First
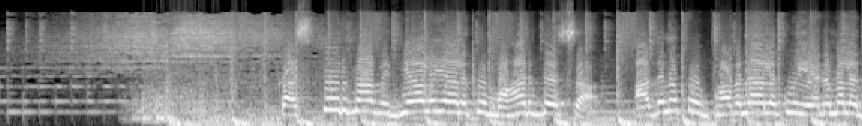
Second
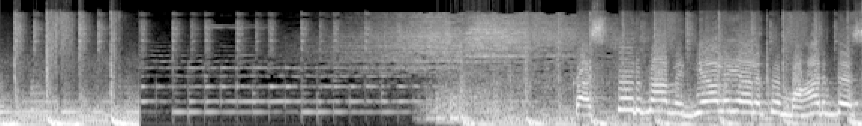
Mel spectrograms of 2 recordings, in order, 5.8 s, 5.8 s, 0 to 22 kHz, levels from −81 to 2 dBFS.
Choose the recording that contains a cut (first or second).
second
